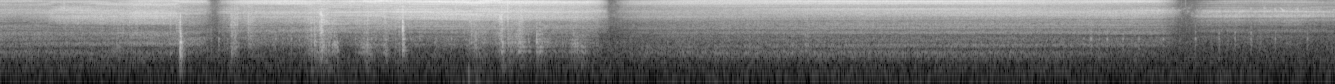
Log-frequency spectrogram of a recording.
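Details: Male Montpellier snake hissing: long, continuous, breathy hisses separated by brief pauses at about two, six and twelve seconds. A few faint clicks and rustles are also heard.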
